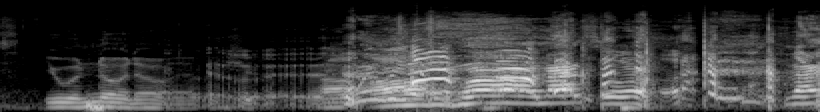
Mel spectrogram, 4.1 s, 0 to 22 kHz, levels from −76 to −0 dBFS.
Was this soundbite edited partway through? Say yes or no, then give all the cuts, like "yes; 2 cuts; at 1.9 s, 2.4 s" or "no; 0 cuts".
no; 0 cuts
